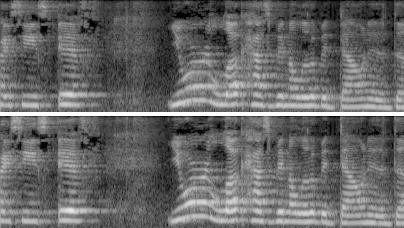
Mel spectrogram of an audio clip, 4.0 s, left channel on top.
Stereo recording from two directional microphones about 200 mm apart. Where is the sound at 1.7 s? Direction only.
25° right (ahead or behind).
